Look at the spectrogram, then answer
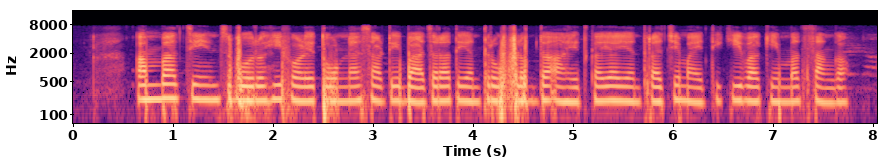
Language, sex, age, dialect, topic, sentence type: Marathi, female, 25-30, Northern Konkan, agriculture, question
